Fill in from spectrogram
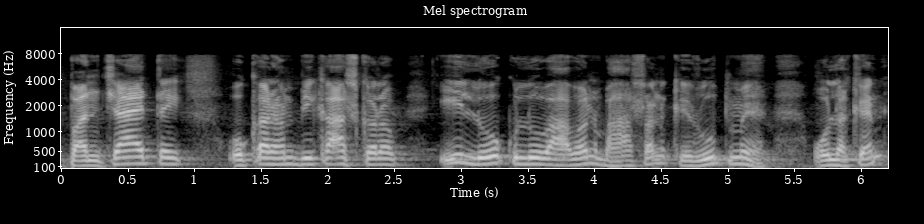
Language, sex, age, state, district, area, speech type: Maithili, male, 45-60, Bihar, Muzaffarpur, rural, spontaneous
